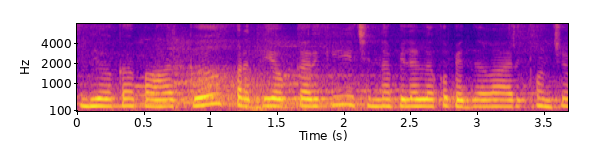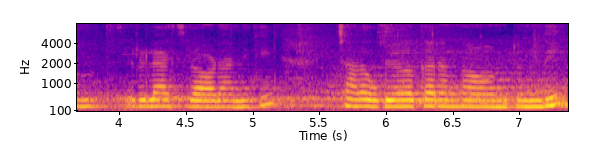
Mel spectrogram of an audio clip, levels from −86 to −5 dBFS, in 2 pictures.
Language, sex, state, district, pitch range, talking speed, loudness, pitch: Telugu, female, Telangana, Nalgonda, 220-245 Hz, 130 wpm, -16 LUFS, 230 Hz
